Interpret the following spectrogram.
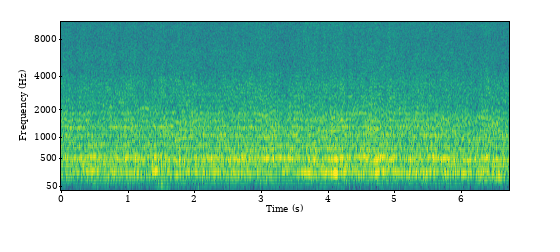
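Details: Continuous hum of a crowd of bees, an even, unbroken drone with stacked tonal bands that waver slightly as individuals move about.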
